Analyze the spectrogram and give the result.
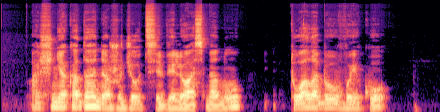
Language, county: Lithuanian, Telšiai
